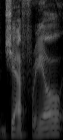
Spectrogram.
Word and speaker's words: Geoff Real: So, you can find me on Instagram, uh, Jeffreel, and that's spelled G E O FF R E A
